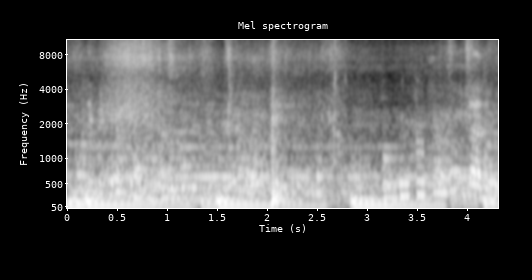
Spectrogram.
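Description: Cake batter is stirred in a bowl with soft, wet squishing strokes, heard over a steady low background hum with occasional light knocks.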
